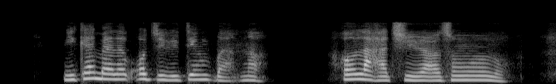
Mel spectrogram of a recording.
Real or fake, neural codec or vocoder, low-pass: fake; codec, 16 kHz in and 24 kHz out, 0.4 kbps, LongCat-Audio-Codec, two codebook decoder; 7.2 kHz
